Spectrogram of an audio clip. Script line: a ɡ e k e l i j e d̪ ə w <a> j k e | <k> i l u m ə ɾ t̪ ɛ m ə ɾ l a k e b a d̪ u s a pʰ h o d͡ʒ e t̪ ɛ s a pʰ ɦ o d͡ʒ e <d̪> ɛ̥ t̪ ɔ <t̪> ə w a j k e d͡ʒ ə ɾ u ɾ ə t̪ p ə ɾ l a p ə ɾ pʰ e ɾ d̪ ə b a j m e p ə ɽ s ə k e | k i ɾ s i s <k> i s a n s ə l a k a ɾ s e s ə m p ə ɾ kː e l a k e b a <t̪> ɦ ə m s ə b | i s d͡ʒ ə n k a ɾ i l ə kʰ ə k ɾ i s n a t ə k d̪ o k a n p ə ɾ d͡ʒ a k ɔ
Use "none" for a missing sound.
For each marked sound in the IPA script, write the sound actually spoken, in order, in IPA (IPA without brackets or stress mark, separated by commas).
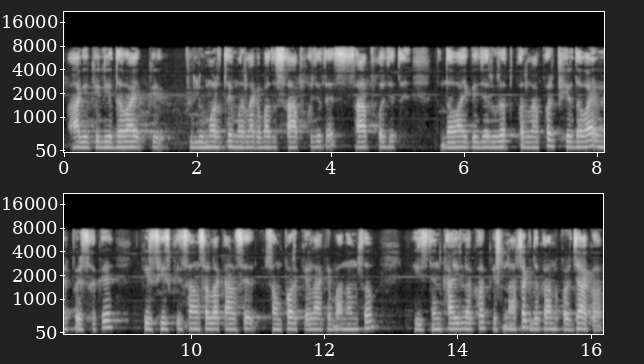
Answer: a, p, t̪, d̪, k, d̪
